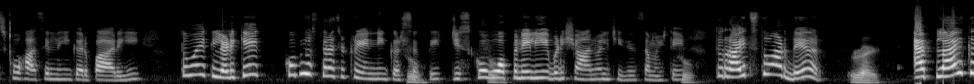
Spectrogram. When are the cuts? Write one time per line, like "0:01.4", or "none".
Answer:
none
